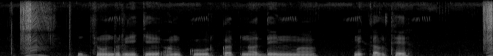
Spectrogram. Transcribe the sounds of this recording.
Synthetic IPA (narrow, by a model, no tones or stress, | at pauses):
d͡ʒõːnd̪ʱɾikeʔə̃ŋkuːɾkət̪nad̪ɪnmã | nɪkəlt̪ʰeː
